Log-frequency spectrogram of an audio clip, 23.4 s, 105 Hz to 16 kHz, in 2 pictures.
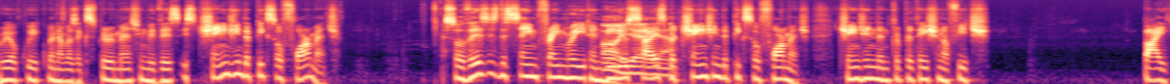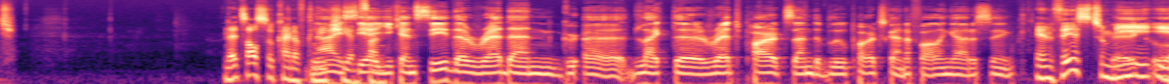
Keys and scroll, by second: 0.0 alt+shift+Down, 0.4 ctrl+a, 4.3 super+c, 7.2 super+v.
